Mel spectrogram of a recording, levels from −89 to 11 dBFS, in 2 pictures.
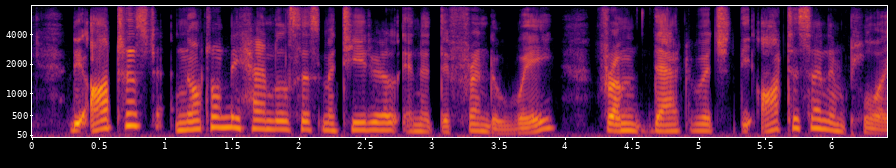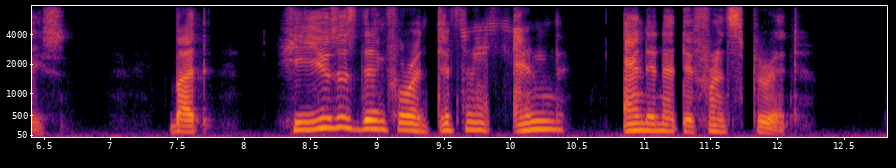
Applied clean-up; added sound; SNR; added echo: neural diffusion model UNIVERSE++.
